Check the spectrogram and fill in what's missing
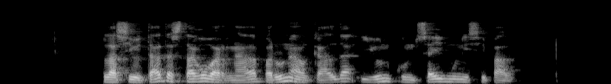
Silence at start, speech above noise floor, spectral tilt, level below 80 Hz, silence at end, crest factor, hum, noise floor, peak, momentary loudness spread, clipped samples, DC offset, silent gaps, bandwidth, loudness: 1.05 s; over 69 dB; -6 dB/octave; -60 dBFS; 1 s; 18 dB; none; under -90 dBFS; -4 dBFS; 9 LU; under 0.1%; under 0.1%; none; 8 kHz; -22 LUFS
